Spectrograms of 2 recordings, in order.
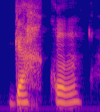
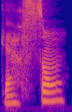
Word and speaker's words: garçon: Okay, that little wiggly thing causes for a k to be pronounced into a s. Okay, without it, this word would be pronounced franquet, garcon, le con, okay, facade, but with it, we have français, garçon, façade, leçon.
